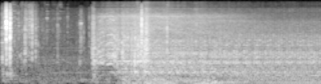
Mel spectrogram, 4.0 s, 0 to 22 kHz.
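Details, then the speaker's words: Mitsubishi Outlander 2010 2.0 diesel manual, starter reinstalled after cleaning and greasing corroded solenoid: click then steady whirring spin with no catch or firing, starter not engaging flywheel; problem unchanged, owner suspects weak solenoid or whole starter. "Alright, the problem is the same, so it's not because it's not free or anything, it seems like solenoid is going on the way."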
